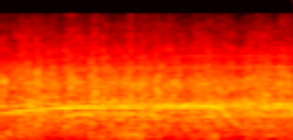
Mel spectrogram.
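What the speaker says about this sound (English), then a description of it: "How about a huge round of applause for KEONDRE's family?" A crowd applauds at a high school football game, a dense wash of clapping and faint cheering heard from a distance.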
